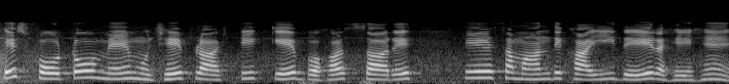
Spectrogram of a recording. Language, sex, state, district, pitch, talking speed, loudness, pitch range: Hindi, female, Madhya Pradesh, Katni, 255 Hz, 115 wpm, -17 LUFS, 235-275 Hz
